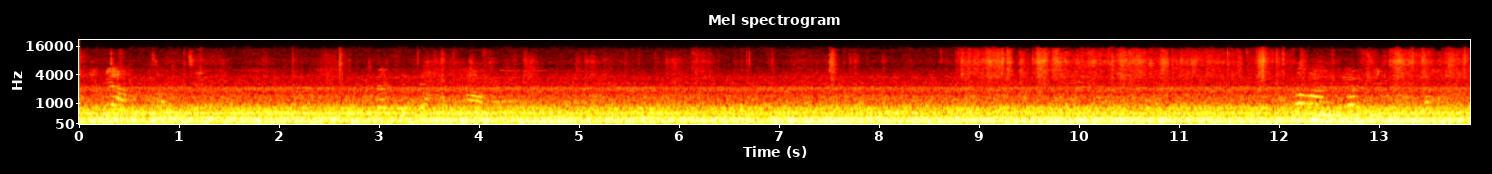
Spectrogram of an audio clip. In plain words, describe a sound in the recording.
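A train hums steadily as it moves.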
